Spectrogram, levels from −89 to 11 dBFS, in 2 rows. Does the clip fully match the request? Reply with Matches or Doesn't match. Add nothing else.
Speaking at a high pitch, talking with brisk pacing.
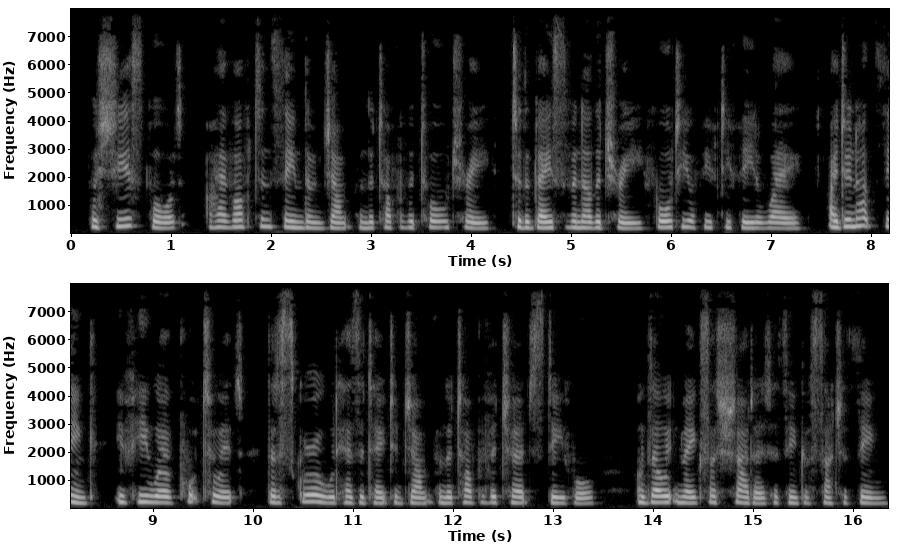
Matches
